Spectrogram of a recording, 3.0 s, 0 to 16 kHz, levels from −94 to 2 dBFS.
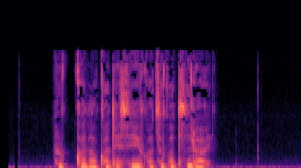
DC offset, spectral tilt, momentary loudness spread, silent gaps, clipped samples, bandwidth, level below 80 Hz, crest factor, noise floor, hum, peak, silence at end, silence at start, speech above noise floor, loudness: under 0.1%; -4 dB/octave; 9 LU; none; under 0.1%; 11.5 kHz; -72 dBFS; 22 dB; -57 dBFS; none; -8 dBFS; 0.9 s; 0.55 s; 31 dB; -27 LUFS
